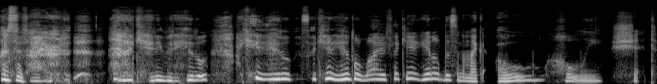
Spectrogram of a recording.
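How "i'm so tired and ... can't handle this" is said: put-on hysterical sobbing, much higher pitch. Retelling how Lita was when the speaker came upstairs, imitating Lita crying hysterically. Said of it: "she is hysterically crying".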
